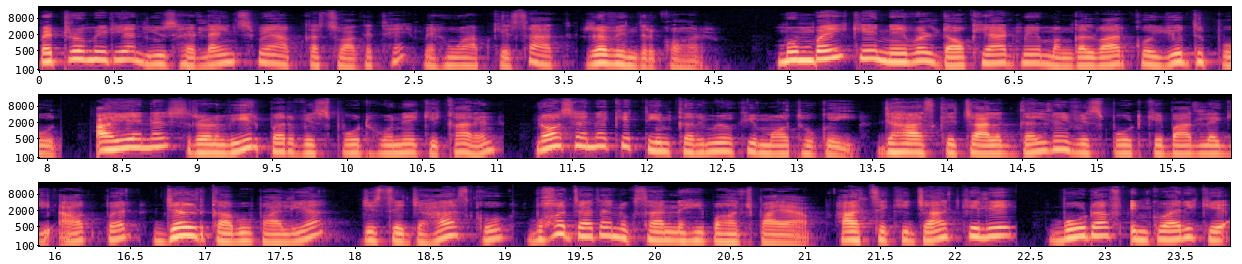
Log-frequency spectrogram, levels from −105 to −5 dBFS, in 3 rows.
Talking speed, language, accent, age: 175 wpm, Hindi, native, 50-69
